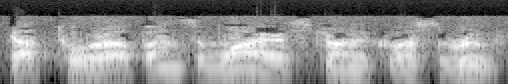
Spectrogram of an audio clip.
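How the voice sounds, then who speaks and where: A man's voice: mid-range voice, normal speed, breathy edge, close to an everyday voice. A man playing an exasperated, indignant prison official reporting to his superior in an old-time radio drama. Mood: testy. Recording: tinny, faintly hissy old radio recording.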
